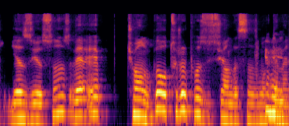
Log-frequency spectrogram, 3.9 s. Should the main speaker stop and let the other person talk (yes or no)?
yes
